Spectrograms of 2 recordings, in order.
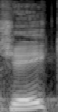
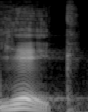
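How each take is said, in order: First: The name is said with a plain accent. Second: The name is said with a Spanish accent. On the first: This is the name's actual form. The speaker calls it right. "it's actually Jake" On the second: This is how coworkers say it. The speaker calls it wrong.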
